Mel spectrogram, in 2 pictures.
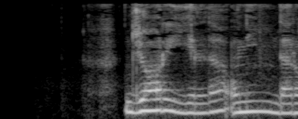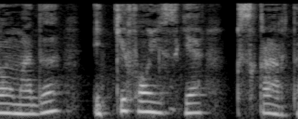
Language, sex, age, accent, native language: Uzbek, female, 25-34, Samarqand, Uzbek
